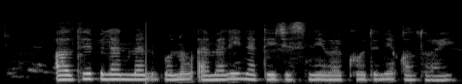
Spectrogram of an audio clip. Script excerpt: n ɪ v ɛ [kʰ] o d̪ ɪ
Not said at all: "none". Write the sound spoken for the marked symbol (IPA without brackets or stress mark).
kʰ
